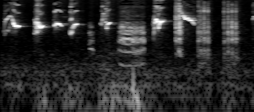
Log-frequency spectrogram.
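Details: Javan myna singing in the morning, a model for young birds: clear sharp whistled notes alternating with a harsh buzzy rasp, in quick irregular sequence.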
